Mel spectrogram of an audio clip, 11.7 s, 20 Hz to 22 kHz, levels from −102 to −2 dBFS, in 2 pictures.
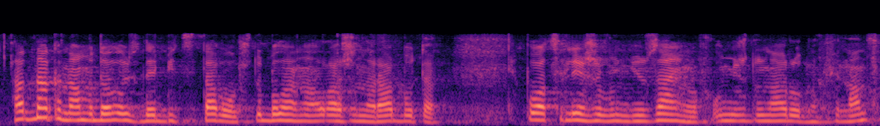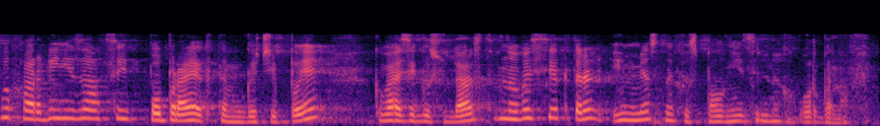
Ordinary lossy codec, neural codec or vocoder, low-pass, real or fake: none; vocoder, 22.05 kHz, 80 mel bands, HiFi-GAN; 7.2 kHz; fake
